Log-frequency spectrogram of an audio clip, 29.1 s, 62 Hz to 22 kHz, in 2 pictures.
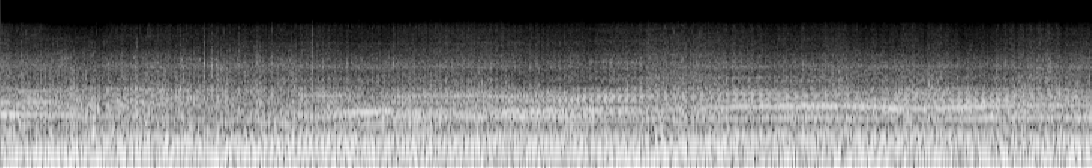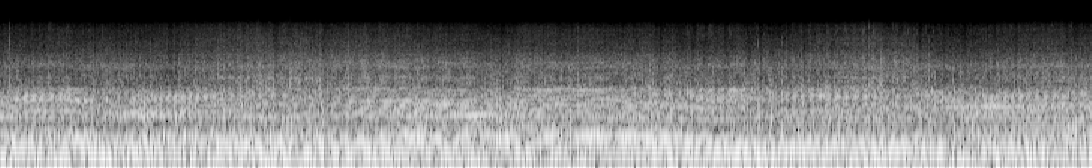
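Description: Ducati Streetfighter 848's L-twin engine running under way on a ride, its pitch rising and falling every few seconds as the throttle is opened and closed, over a steady low rumble of wind and road noise.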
